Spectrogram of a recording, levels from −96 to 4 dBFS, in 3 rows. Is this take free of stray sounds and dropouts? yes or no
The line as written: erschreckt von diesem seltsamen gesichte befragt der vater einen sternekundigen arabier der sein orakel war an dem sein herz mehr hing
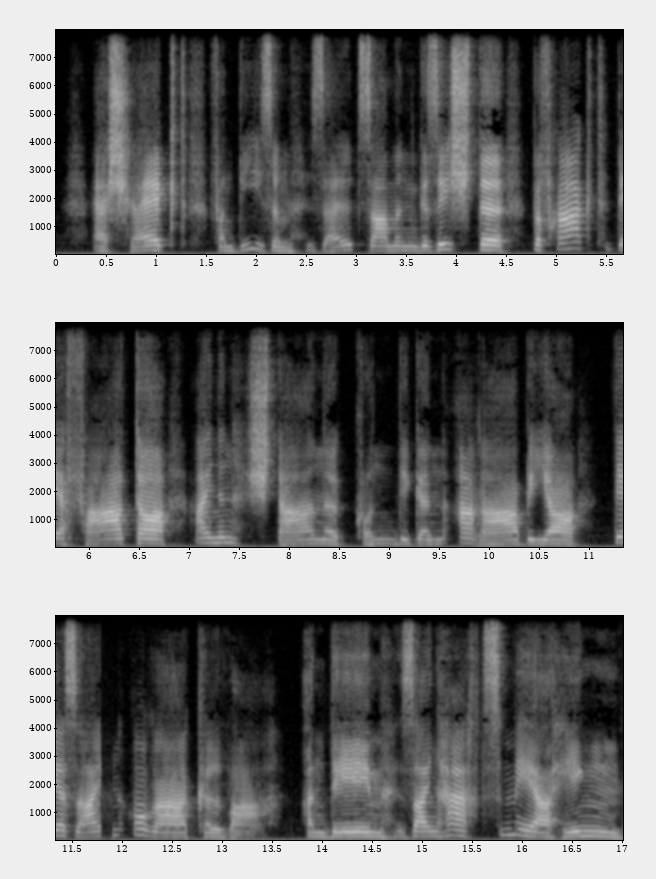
no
